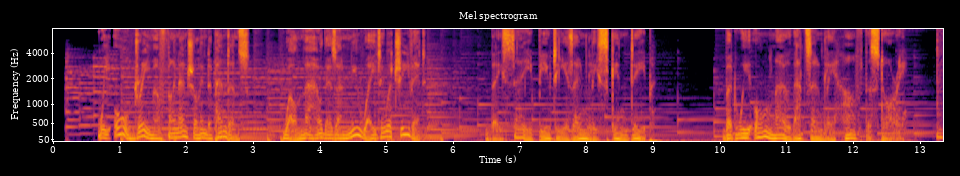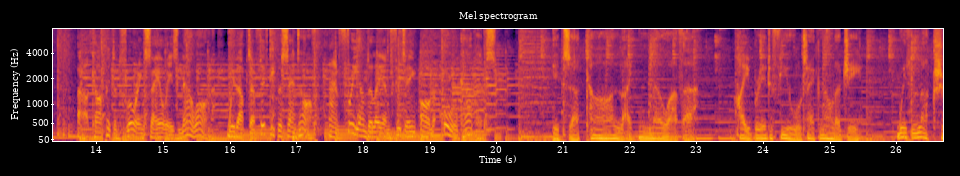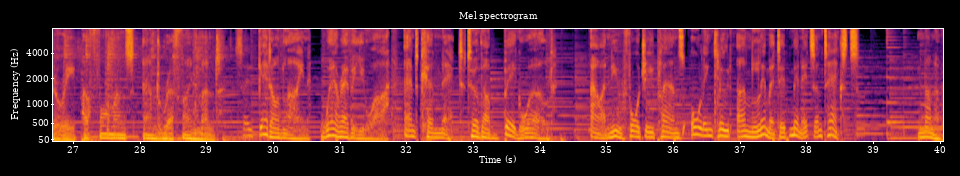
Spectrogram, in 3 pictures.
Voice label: commercial montage

